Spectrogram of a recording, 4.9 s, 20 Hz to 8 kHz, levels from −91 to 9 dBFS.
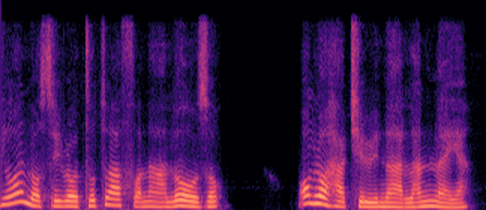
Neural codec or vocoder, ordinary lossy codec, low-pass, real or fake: codec, 16 kHz in and 24 kHz out, 0.6 kbps, FocalCodec, streaming, 4096 codes; none; 7.2 kHz; fake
